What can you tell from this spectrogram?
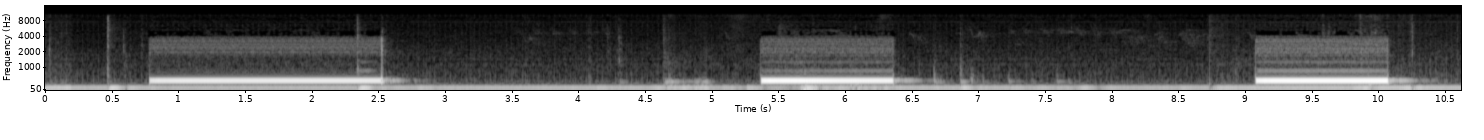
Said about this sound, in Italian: Adesso telefono a una socia che non conosco, che mi hanno segnalato, che vive ad Airolo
